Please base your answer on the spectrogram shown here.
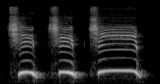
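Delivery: tiny high chirps; cartoon bird voice. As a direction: chirp like baby birds. Chicks chirping.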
